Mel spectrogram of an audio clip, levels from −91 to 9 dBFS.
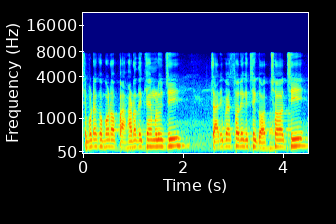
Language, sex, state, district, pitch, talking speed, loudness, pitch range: Odia, male, Odisha, Nuapada, 155 Hz, 175 wpm, -13 LUFS, 150-160 Hz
